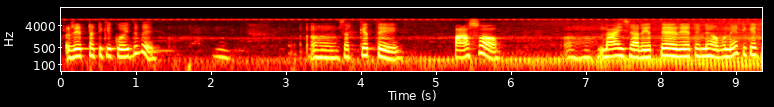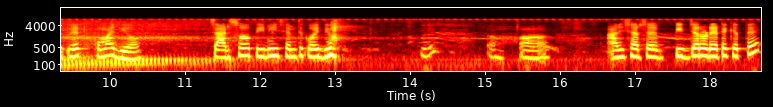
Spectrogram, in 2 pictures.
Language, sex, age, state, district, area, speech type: Odia, female, 30-45, Odisha, Malkangiri, urban, spontaneous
